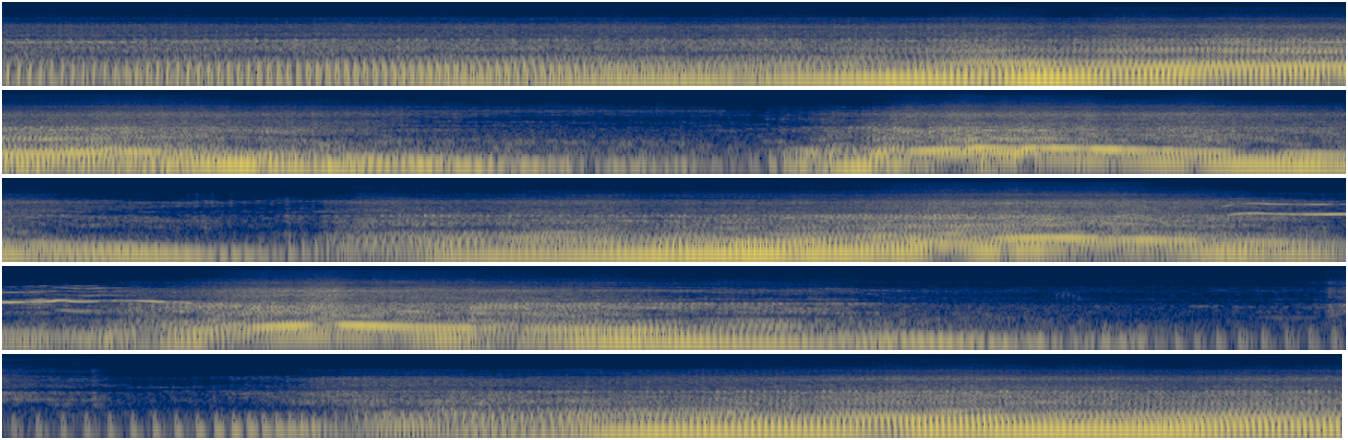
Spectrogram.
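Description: Motorcycle engine on the move, its pitch climbing and then falling back about five times as the bike speeds up and eases off.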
